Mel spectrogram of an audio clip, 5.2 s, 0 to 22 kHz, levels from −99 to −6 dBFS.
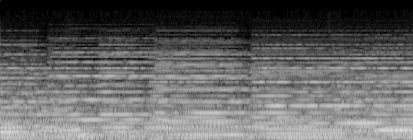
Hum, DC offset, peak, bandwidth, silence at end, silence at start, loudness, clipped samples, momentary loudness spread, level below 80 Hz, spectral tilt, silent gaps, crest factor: none; under 0.1%; -10 dBFS; 9.4 kHz; 0 s; 0 s; -25 LUFS; under 0.1%; 3 LU; -38 dBFS; -6 dB/octave; none; 14 dB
